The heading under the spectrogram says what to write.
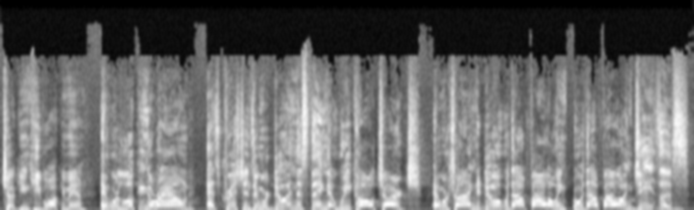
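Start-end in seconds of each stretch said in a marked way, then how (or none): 1.3-9.2 higher, rising preacher's build; preaching. Real, not acted. Pastor presses the congregation, higher and building. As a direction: drive the point home from the pulpit.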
